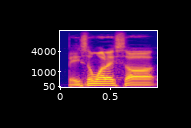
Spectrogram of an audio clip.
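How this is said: The voice sounds hesitant and apologetic. The offer is expected to be rejected. The speaker calls it wrong. "the Canadian way of like, I know you're probably not going to accept this"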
